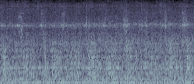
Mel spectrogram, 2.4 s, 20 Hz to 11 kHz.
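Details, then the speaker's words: 2020 Chevrolet Tahoe V8, about 100,000 miles, knocking noticed after an oil change, plenty of oil: idles with a light regular knock about four times a second from the water pump, which needs replacing. "see that water pump pulley it's the water pump making the noise car's got plenty of oil in it this one just needs a water pump"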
